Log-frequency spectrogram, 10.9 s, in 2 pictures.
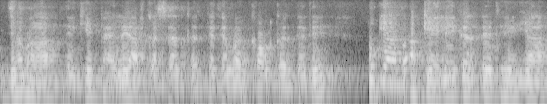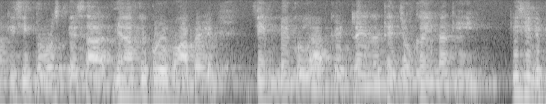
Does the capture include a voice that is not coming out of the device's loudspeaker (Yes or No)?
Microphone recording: No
